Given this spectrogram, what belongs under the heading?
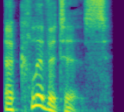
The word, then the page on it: acclivitous: British English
